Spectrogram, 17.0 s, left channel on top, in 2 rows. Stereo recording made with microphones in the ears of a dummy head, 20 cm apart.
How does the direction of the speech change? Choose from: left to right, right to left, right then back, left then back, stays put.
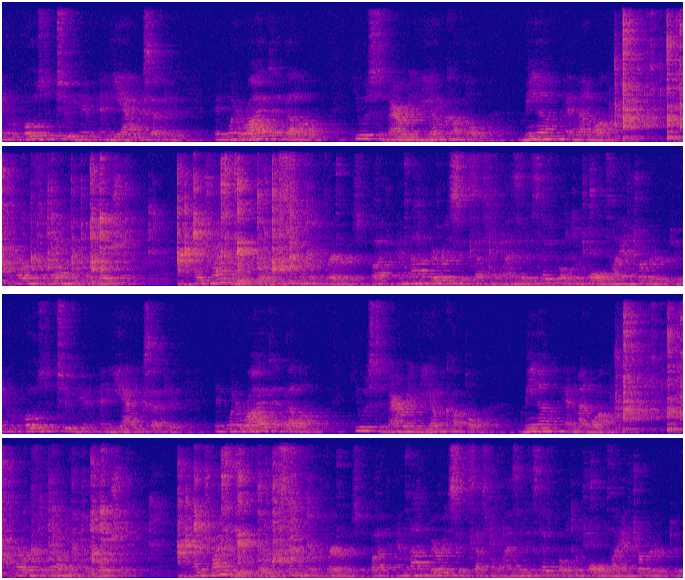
left to right.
